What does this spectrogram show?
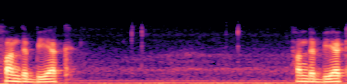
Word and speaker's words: Van de Beek: And I know this also because, like, Van de Beek is also always pronounced wrong.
